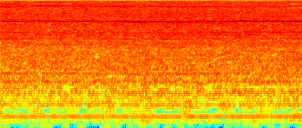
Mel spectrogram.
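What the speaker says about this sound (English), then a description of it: "that's with the drill in first gear" A two-speed cordless drill in first gear driving a Trailer Valet drill-powered trailer jack, a loud, continuous whirring hum held steady close by throughout.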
